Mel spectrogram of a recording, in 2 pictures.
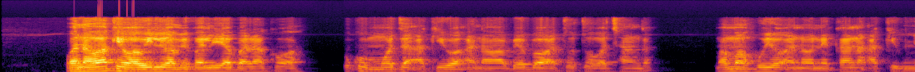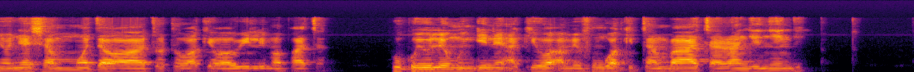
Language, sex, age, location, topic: Swahili, male, 25-35, Nairobi, health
